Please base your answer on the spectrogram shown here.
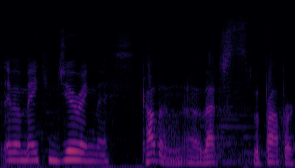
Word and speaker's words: Coven: Coven, that's the proper pronunciation.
